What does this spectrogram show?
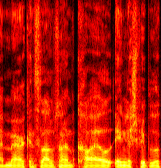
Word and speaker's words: Cathal: started yeah so look my name is it's h gaic it's gaic for Charles it can be pronounced iose kahal or kahal um or when you come to the US or even the UK you know Kyle uh Germans call me Americans a lot of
